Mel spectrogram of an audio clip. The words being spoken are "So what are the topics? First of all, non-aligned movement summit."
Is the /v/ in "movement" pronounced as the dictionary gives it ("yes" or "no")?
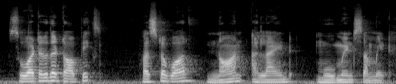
yes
